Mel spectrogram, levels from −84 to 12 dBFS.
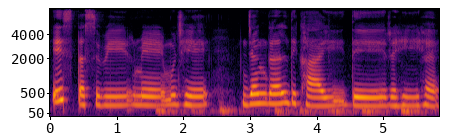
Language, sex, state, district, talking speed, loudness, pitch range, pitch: Hindi, female, Himachal Pradesh, Shimla, 90 wpm, -17 LUFS, 195-225 Hz, 205 Hz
